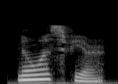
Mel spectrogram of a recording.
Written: noosphere

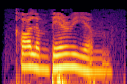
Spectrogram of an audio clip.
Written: columbarium

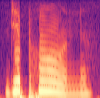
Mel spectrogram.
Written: depone

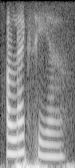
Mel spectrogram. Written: alexia

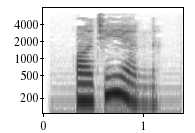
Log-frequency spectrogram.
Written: augean

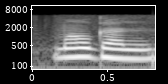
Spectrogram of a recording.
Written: mogul

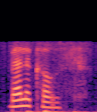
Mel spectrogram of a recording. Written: bellicose

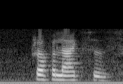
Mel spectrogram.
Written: prophylaxis

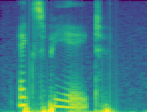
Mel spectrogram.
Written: expiate

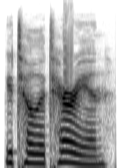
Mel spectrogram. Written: utilitarian

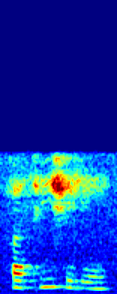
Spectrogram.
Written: facetiae

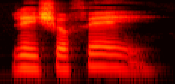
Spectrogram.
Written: rechauffe

